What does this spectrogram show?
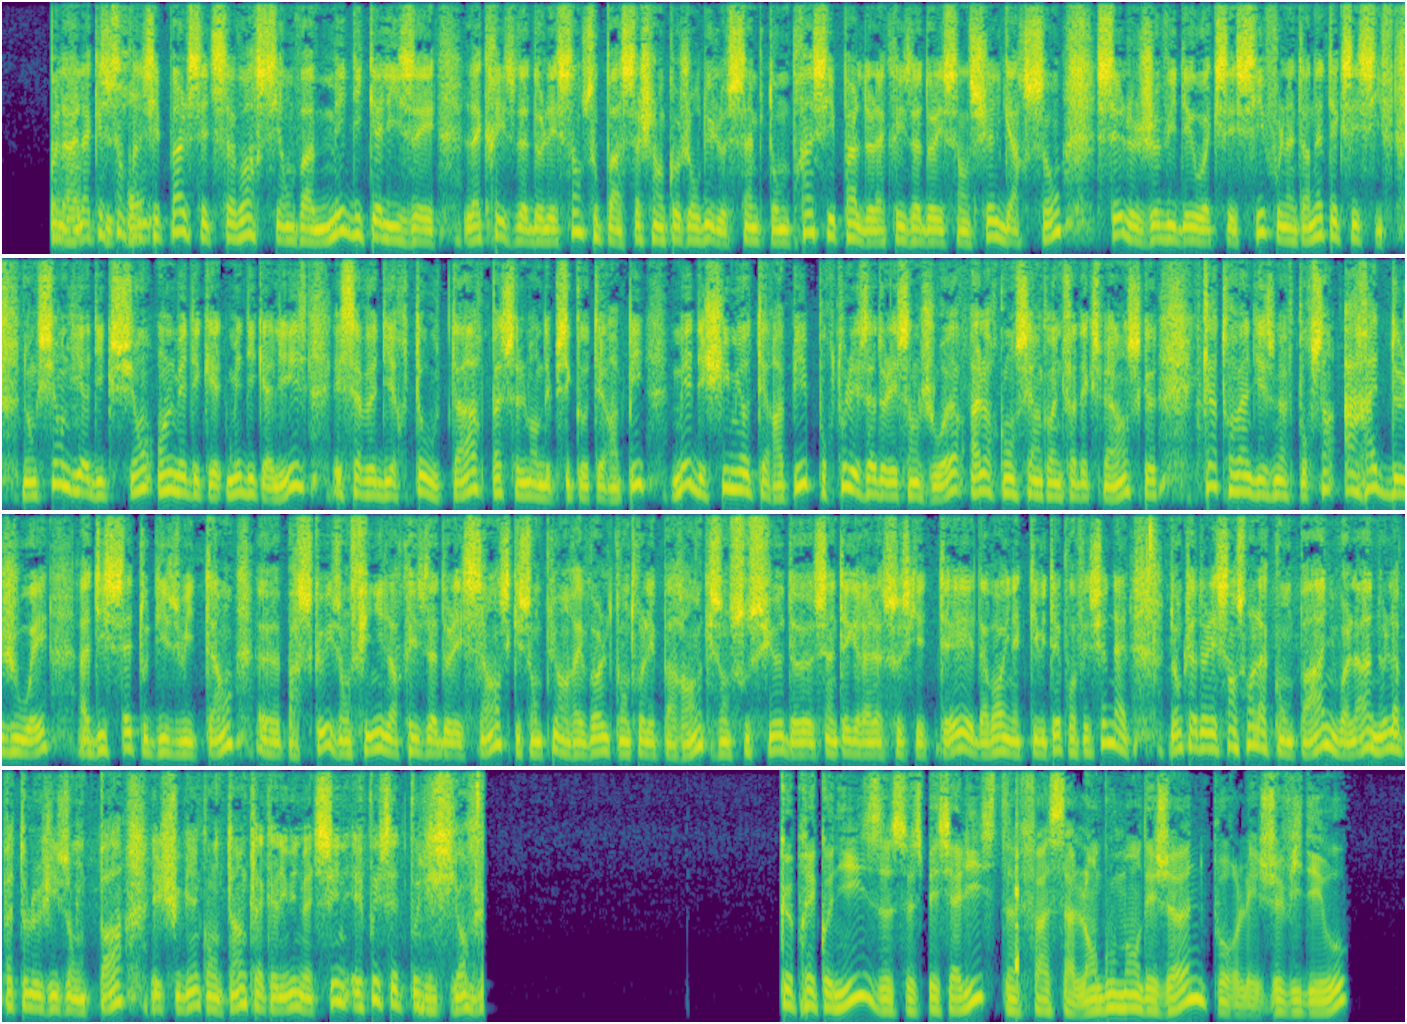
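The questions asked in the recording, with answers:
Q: Que préconise ce spécialiste face à l'engouement des jeunes pour les jeux vidéo ?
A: Accompagner l'adolescence sans la médicaliser ni la pathologiser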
